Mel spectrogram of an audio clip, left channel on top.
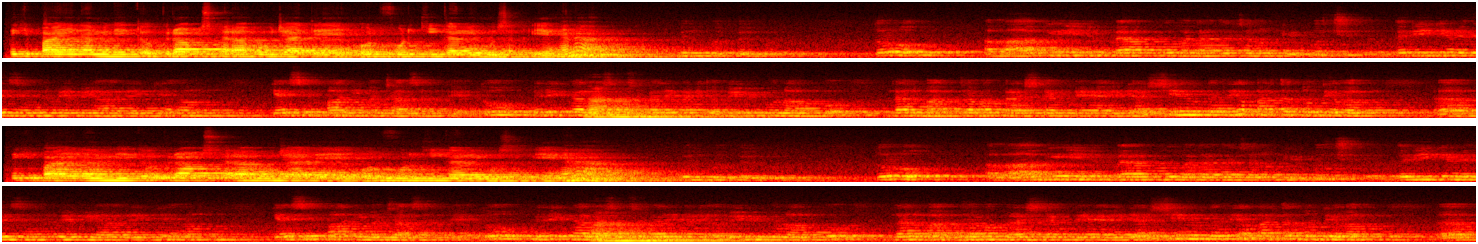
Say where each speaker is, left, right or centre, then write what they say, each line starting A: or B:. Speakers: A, on the left; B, on the left.
A: پانی نہ ملے تو کراپس خراب ہو جاتے ہیں اور فوڈ کی کمی ہو سکتی ہے ہے نا
B: بالکل بالکل تو اب آگے میں آپ کو بتاتا چلوں کہ کچھ طریقے میرے ذہن میں ابھی آ رہے ہیں کہ ہم کیسے پانی بچا سکتے تو میرے خیال
A: ہاں
B: میں سب
A: ہاں
B: سے پہلے میں نے بھی بولا آپ کو نل بند جب ہم برش کرتے ہیں یہ یا شیو کرتے یا برتن دھتے وقت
